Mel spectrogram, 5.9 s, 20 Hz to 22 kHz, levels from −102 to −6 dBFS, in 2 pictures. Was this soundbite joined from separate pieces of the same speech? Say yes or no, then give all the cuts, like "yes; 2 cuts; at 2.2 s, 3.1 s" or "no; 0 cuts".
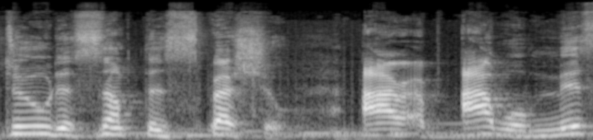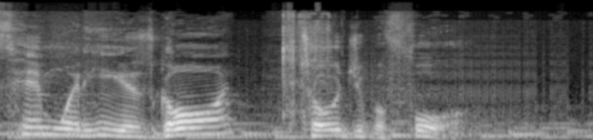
yes; 1 cut; at 4.2 s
